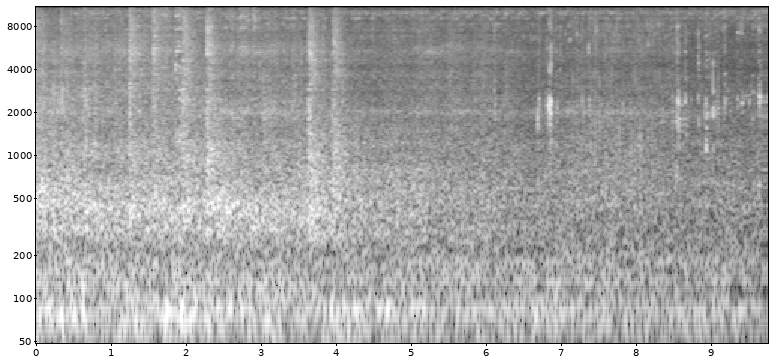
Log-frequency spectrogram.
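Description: A steady low rumble of a train rolling along the tracks, with faint rattling and clacking over a continuous roar that eases slightly toward the end. No voices.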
